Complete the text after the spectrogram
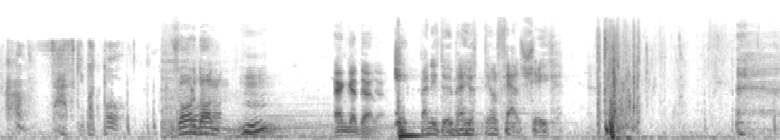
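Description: A man answers in a nervous, fussy voice.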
